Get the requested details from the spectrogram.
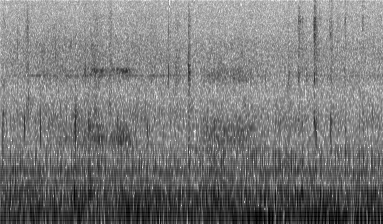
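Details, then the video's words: Nursing foster kittens with their mother cat; a low, even purr hums under scattered small clicks and rustles from the litter moving about. "Kittens Nursing, Purring, Playing"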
